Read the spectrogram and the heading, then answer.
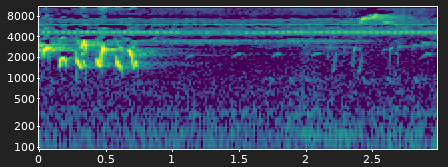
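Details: Red-whiskered bulbul during decoy trapping of wild birds. One short, quick phrase of five bubbly whistled notes at the start, then near silence apart from a faint high whistle and a steady background whine.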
